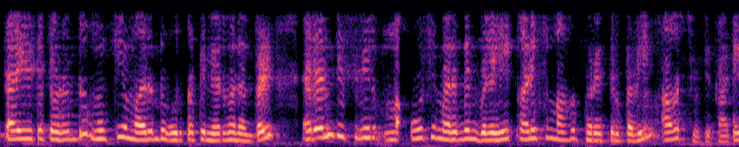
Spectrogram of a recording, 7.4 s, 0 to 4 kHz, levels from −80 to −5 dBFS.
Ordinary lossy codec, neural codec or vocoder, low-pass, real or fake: none; codec, 32 kHz, 1.9 kbps, SNAC; 3.6 kHz; fake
